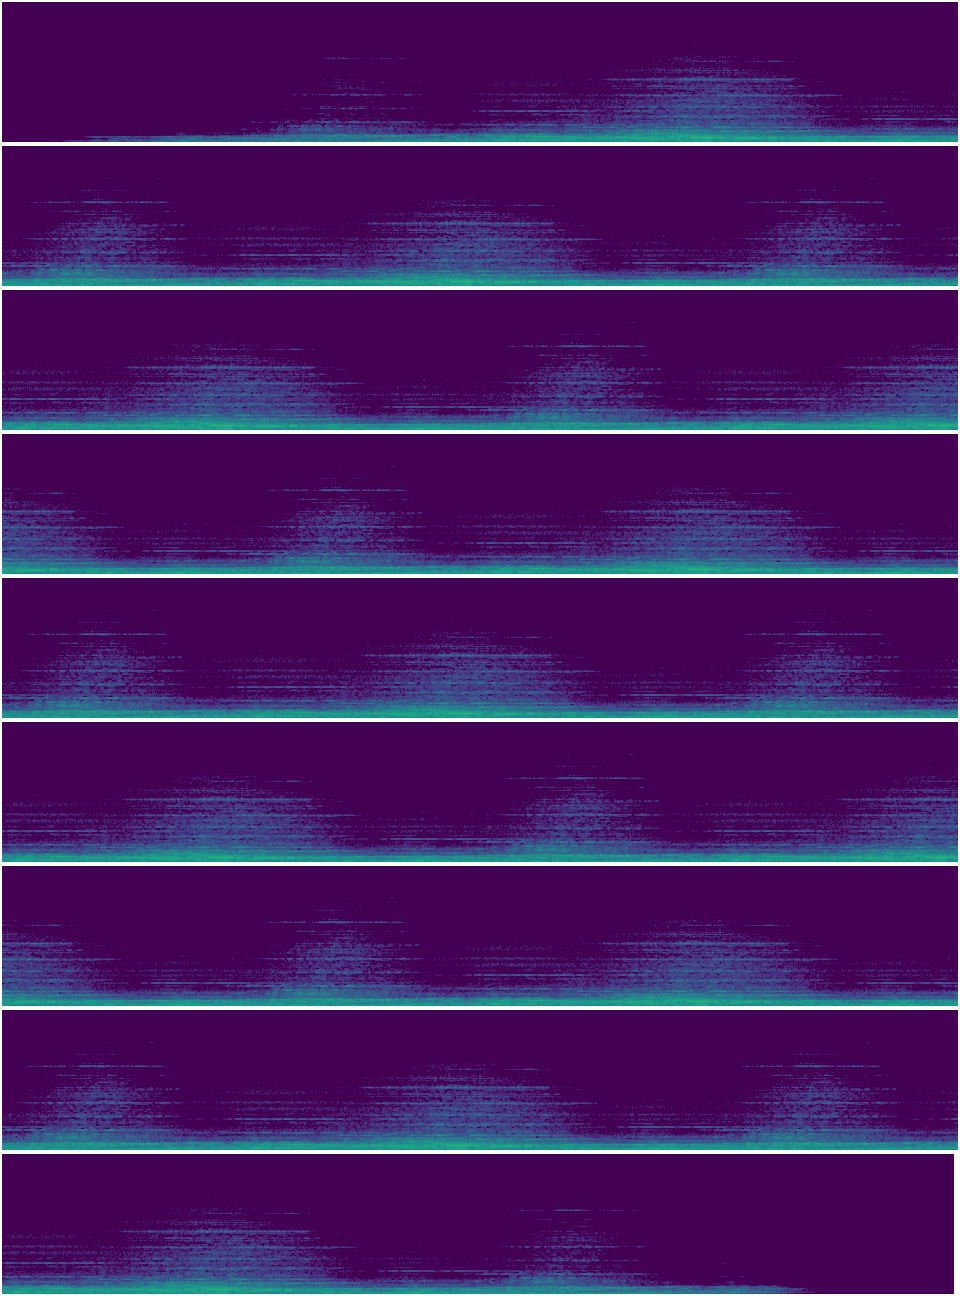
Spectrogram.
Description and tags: Blade Runner Type Ambient
THE DARK FUTURE
Dark Suspenseful Sci-Fi Sounds
Just send me a link of your work :)
loop, evolving, divine, space, pad, ambient, experimental, drone, soundscape, Future, runner, smooth, artificial, dream, blade, dreamy, multisample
